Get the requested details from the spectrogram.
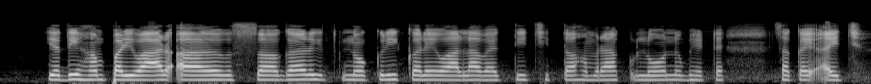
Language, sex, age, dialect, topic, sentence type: Maithili, female, 18-24, Southern/Standard, banking, question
